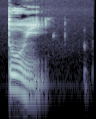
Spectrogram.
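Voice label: "dui6", Teochew, chaoyang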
